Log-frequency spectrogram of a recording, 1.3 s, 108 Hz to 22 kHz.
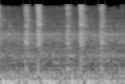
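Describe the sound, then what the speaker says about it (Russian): A Jawa 360 motorcycle engine idles steadily close by, a loud low throbbing hum with rhythmic exhaust pulses repeating about every half second, with no voices. "Еще один мотоцикл на наших дорогах."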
